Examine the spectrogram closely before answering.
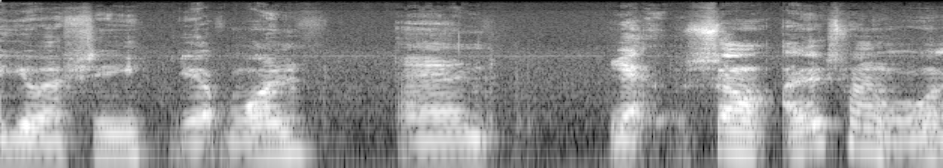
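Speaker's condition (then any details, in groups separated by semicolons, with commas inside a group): Cerebral palsy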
